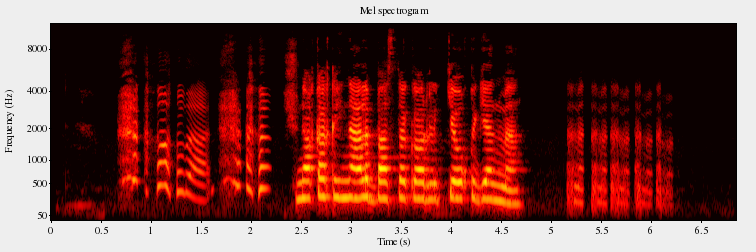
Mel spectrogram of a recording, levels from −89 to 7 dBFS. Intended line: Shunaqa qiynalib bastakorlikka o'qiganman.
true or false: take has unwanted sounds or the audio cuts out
true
